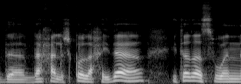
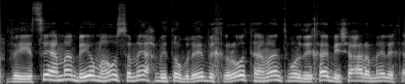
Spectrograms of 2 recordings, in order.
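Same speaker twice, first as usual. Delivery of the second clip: fast, louder chanted reading of the verse; verse recitation; 4 dB louder, much faster than usual. Acted. Rabbi reading the Megillah verse to the class, quick chant. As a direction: rattle the verse off in study chant.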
